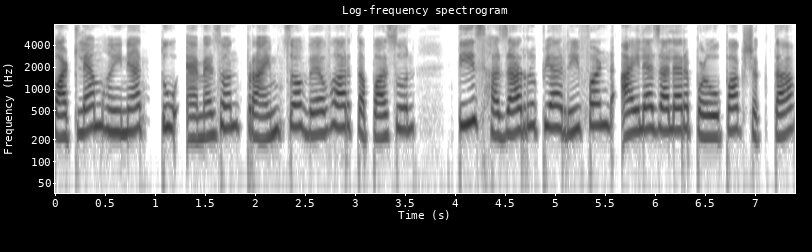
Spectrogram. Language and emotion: Goan Konkani, neutral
